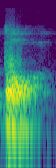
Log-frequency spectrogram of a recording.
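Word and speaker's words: talk: যেমন এই যেটা এ এল কে আগে ভাইল আছে এ, তাহলে এটা এল সাইলেন্ট হয়ে যাবে, অর্থাৎ এটা হবে টক, অনুরূপভাবে এটা হবে চক, ওয়াক, ইয়ক, ফক।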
